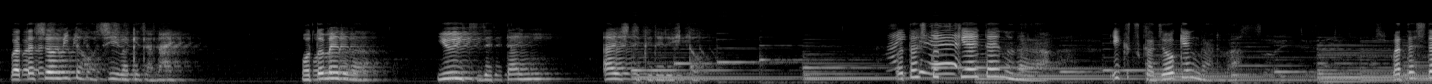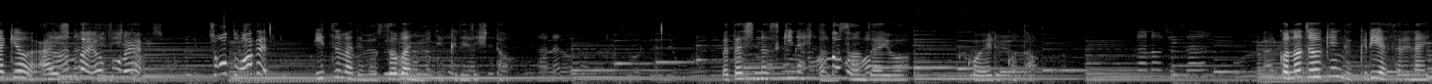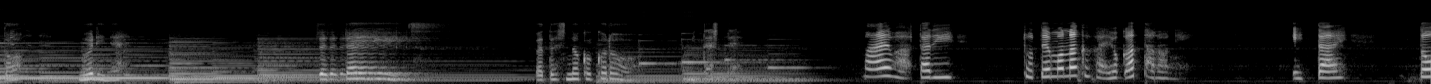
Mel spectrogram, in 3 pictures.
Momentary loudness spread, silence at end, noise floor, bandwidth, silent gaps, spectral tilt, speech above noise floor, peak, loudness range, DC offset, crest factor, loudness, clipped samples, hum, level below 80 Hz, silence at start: 16 LU; 0 s; -64 dBFS; 12.5 kHz; none; -4.5 dB/octave; 40 dB; 0 dBFS; 8 LU; under 0.1%; 26 dB; -24 LUFS; under 0.1%; none; -58 dBFS; 0.1 s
